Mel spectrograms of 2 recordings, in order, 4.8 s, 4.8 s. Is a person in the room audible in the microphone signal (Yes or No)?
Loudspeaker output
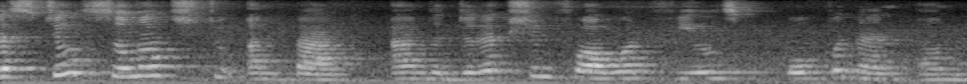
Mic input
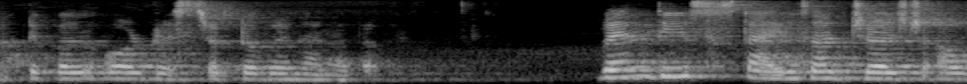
Yes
